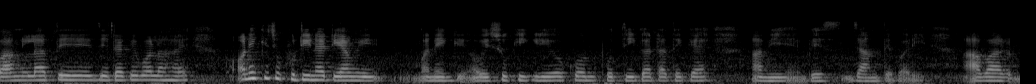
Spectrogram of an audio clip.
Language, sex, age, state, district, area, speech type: Bengali, female, 60+, West Bengal, Nadia, rural, spontaneous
